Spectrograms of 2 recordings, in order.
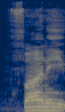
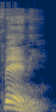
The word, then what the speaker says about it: Fani: Fani Willis, not Fanny, as some folks like to mispronounce her name.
